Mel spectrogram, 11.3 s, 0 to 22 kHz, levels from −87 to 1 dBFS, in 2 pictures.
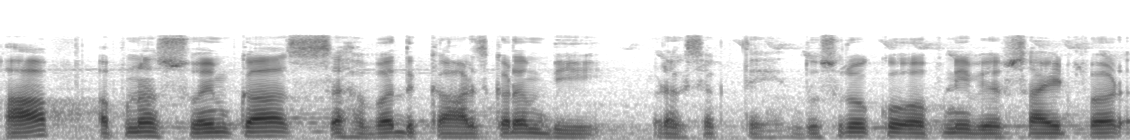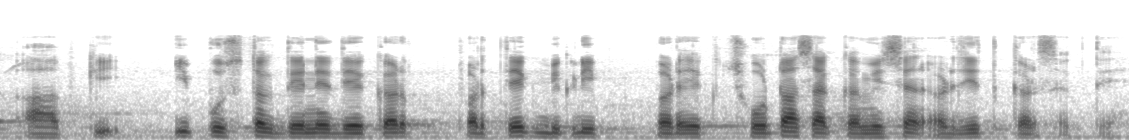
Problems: background sounds at intervals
